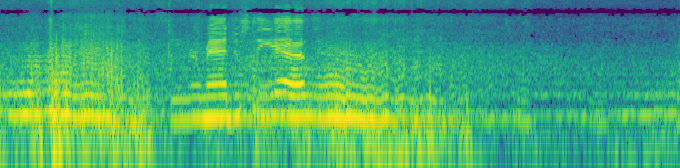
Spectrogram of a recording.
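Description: A mass of honey bees buzzing, with single bees flying close by so that the hum bends up and down in pitch. There is a brief knock about half a second in, and the buzzing grows softer after about three and a half seconds.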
